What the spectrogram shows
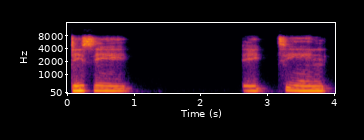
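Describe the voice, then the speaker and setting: A man's voice: medium pitch, completely flat delivery, very slow, fairly bright tone. A man acting as game master of a tabletop game, talking casually and correcting himself as he goes. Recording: dull lo-fi audio.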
